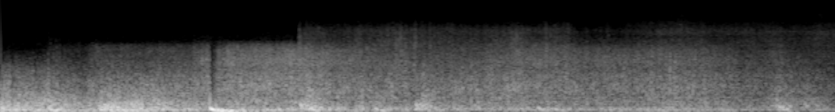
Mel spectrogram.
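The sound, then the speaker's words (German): A muffled, deep underwater explosion bursts out once in the Balta near its steep, rocky shore, throwing up a huge fountain of water and foam, low and heavy, then fades into a steady rumble of wind and surging water that continues to the end. “Eine dumpfe Explosion unter Wasser.”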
